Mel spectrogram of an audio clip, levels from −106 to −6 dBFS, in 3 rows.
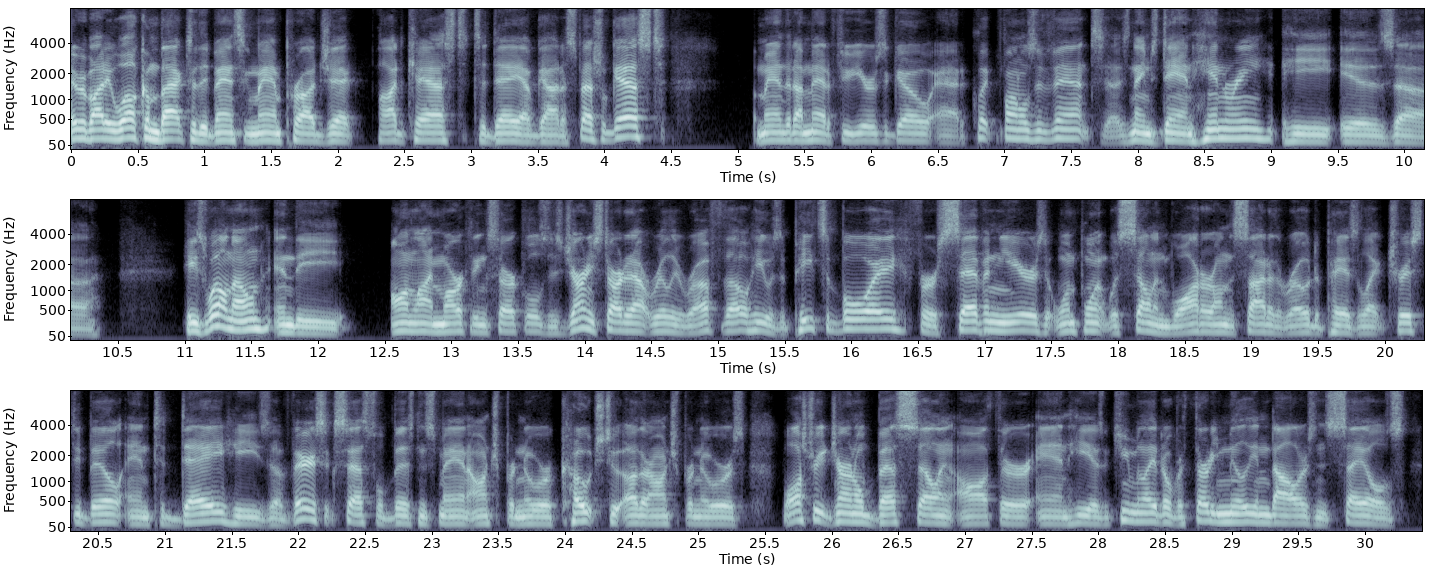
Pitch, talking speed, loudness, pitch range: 120 Hz, 205 wpm, -26 LUFS, 105-135 Hz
